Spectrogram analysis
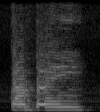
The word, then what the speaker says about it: também: São 2 sílabas. Também. A sílaba pronunciada com mais intensidade é a sílaba bem.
